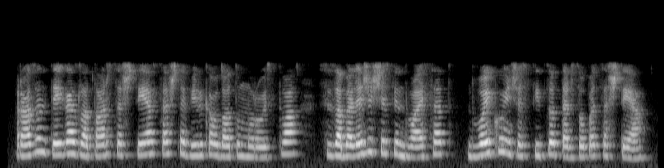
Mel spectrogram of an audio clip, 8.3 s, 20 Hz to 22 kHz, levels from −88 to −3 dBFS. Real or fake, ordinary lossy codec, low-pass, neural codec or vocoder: real; none; 5.4 kHz; none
